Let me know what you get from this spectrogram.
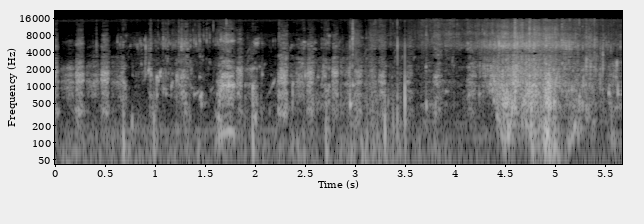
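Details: German Jagdterrier panting in +45°C heat while its owner tries to keep it cool; rapid, irregular breathy pants with wet trickling sounds, rising to a louder burst near the end.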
